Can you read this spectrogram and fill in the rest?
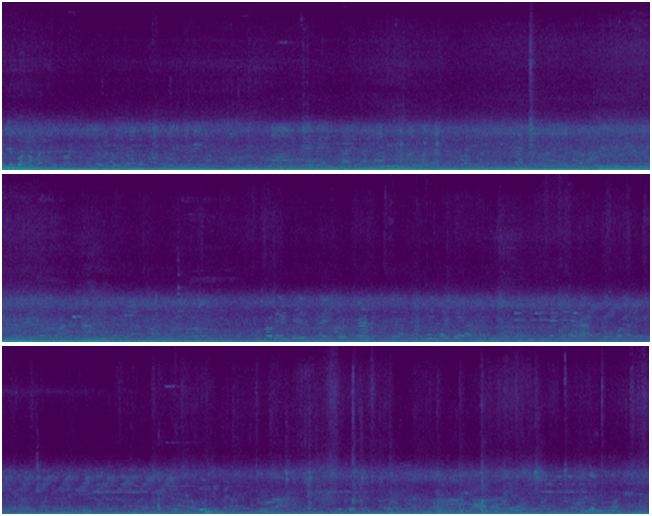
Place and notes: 水仙宮市場, Tainan City - Walking in the market
Old market, Walking in the traditional market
